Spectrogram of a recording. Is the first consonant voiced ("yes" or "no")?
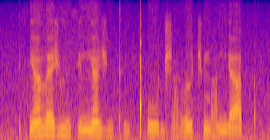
no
